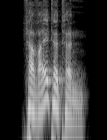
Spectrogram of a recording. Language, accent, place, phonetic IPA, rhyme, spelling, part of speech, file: German, Germany, Berlin, [fɛɐ̯ˈvaltətn̩], -altətn̩, verwalteten, adjective / verb, De-verwalteten.ogg
- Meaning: inflection of verwalten: 1. first/third-person plural preterite 2. first/third-person plural subjunctive II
